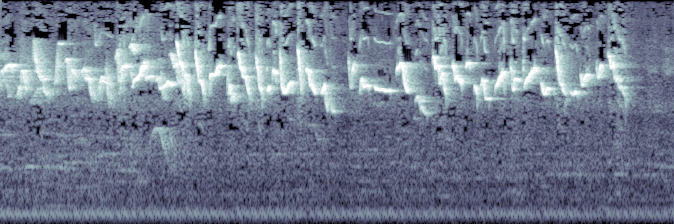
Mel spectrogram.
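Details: Male lemon-bellied white-eye from Lombok giving rapid 'ciak ciak' chatter, played to coax a quiet caged male into singing: a dense string of sharp, high, zigzagging chirps lasting about six seconds, then fading, with a low background hum.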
